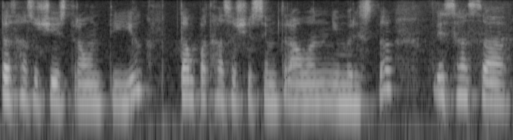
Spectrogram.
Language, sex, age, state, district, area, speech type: Kashmiri, female, 30-45, Jammu and Kashmir, Anantnag, rural, spontaneous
